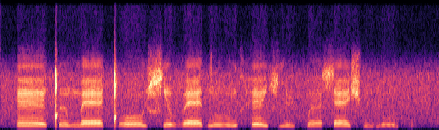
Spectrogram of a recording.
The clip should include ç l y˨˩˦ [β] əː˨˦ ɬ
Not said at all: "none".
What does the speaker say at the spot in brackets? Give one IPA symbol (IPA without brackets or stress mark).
p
